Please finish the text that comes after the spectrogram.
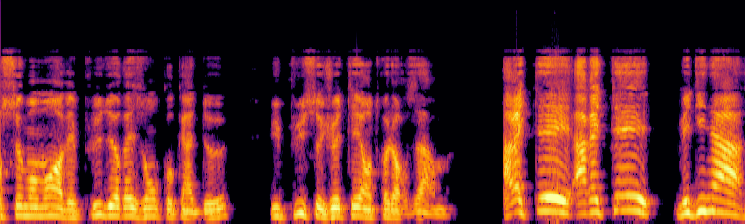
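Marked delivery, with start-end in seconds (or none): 5.0-7.4 loud, high-pitched call to halt; urgent cry. A narrator's reading. Cristoval throws himself between the swordsmen, urgent high cry. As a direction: break up a fight with a shout. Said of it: "s'écria-t-il".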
